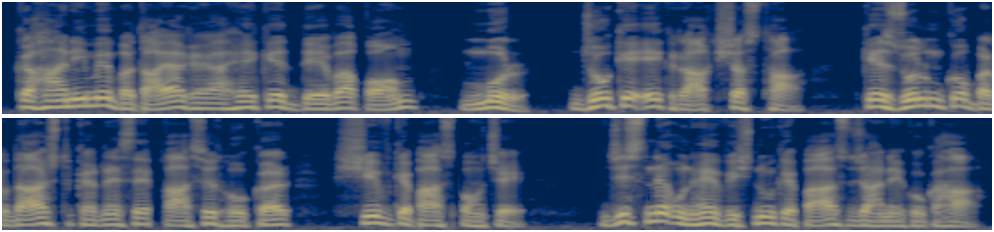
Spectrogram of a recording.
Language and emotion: Urdu, neutral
